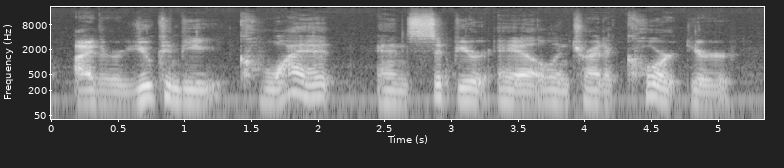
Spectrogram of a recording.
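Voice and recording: The text is read aloud in a natural voice.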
